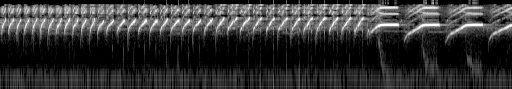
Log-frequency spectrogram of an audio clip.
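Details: Canary song with a rapid, evenly repeated trill of short rising notes, breaking into slower, louder, drawn-out swooping whistles near the end.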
